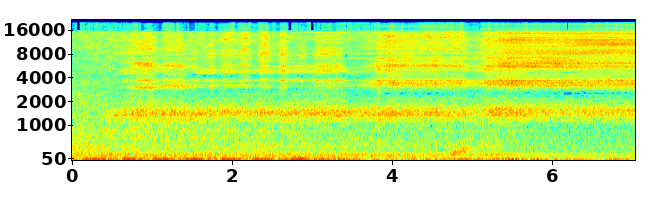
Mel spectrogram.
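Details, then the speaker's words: Dental implant pilot drill: continuous high-pitched whine with hiss as a 1.2 mm pilot drill goes through a drill guide in a surgical stent for a mini implant in the lower bicuspid region; bone seemed soft. "Jenna will hold the stent in place while I make my pilot hole is that the silver uh Dr Silver drill guide 1.2 mm pilot drill and you go up and down with the one time"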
